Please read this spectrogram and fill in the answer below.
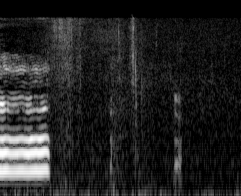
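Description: A man's brief, high-pitched excited cry, held on one pitch for about half a second, followed by quiet outdoor ambience with a couple of faint clicks.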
